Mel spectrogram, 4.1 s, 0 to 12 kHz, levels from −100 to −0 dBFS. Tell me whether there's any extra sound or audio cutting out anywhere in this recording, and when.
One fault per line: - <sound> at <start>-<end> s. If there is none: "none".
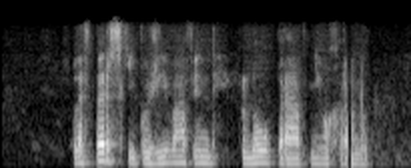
- dropout at 3.5-3.5 s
